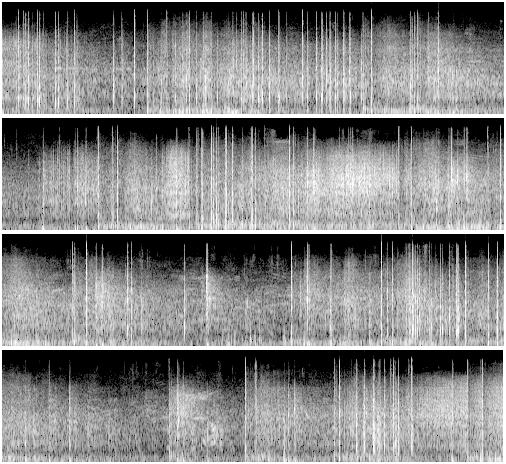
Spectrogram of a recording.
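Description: Fireworks display going off in rapid succession: many sharp bangs and crackles over a continuous low rumble, with a few brief lulls, and crowd voices underneath.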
